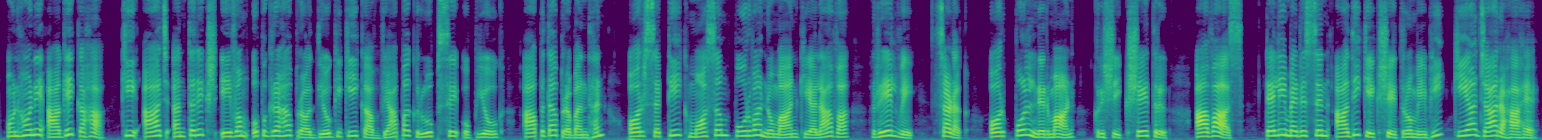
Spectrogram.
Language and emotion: Hindi, neutral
